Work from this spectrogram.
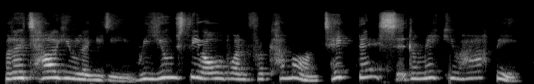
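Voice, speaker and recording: A woman playing a brisk, evasive auction house helper in a radio drama reading, with a hustling, placating manner. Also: sits high, lively intonation. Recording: live video-call recording.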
